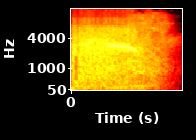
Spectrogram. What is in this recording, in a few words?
girl charge; HeavenStudio; trick Class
